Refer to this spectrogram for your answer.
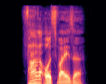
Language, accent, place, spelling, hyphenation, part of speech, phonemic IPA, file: German, Germany, Berlin, Fahrausweise, Fahr‧aus‧wei‧se, noun, /ˈfaːɐ̯ˌaʊ̯svaɪzə/, De-Fahrausweise.ogg
- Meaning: 1. dative singular of Fahrausweis 2. nominative genitive accusative plural of Fahrausweis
